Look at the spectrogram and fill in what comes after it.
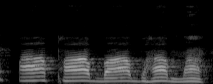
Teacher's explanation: इनको बोलते समय हमारे ओष्ठ जो ओंठ हैं दोनों आपस में टकराते हैं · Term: ओष्ठ वर्ण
